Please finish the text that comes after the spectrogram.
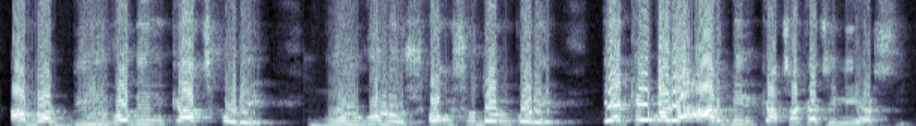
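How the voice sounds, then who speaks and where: A man speaks in a strikingly high register. He talks the listener through printed pages, stopping to read recited lines slowly and point out each error. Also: lively intonation, poor audio. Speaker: publisher's presenter. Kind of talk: product demonstration.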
